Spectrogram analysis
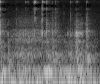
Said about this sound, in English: So I've got to take that off, adjust my wrench so that it will fit, and put it on the nut. And turn the nut counterclockwise to loosen it up.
